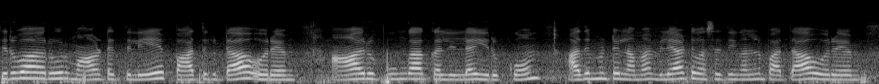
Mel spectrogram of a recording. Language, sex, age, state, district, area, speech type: Tamil, female, 45-60, Tamil Nadu, Tiruvarur, rural, spontaneous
